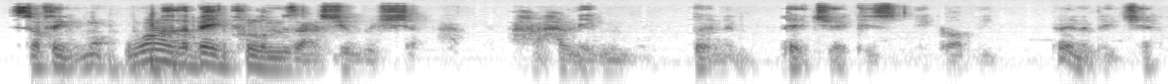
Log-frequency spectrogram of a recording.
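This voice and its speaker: This man talks fast and expressively at a medium pitch, riffing on football over slides with lots of ums and restarts. He hiccups and burps throughout, and there's a little hiss or hum in the audio.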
